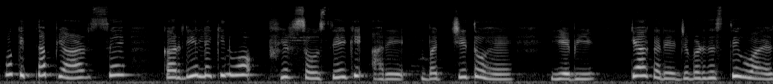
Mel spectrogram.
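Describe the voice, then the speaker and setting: A woman narrating a romantic audio story in an expressive, emotive storytelling manner. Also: very high voice, no room sound.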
